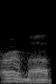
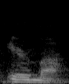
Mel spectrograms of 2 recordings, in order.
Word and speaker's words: Irma: Most people say Irma, but really the correct pronunciation is Irma, as in Irma la Douce.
